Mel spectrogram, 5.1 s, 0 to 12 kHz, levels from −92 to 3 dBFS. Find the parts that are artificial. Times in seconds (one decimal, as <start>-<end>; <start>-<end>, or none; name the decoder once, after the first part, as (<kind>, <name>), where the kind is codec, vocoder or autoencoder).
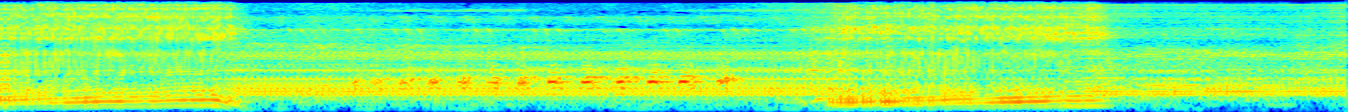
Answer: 4.0-5.1 (codec, SNAC)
